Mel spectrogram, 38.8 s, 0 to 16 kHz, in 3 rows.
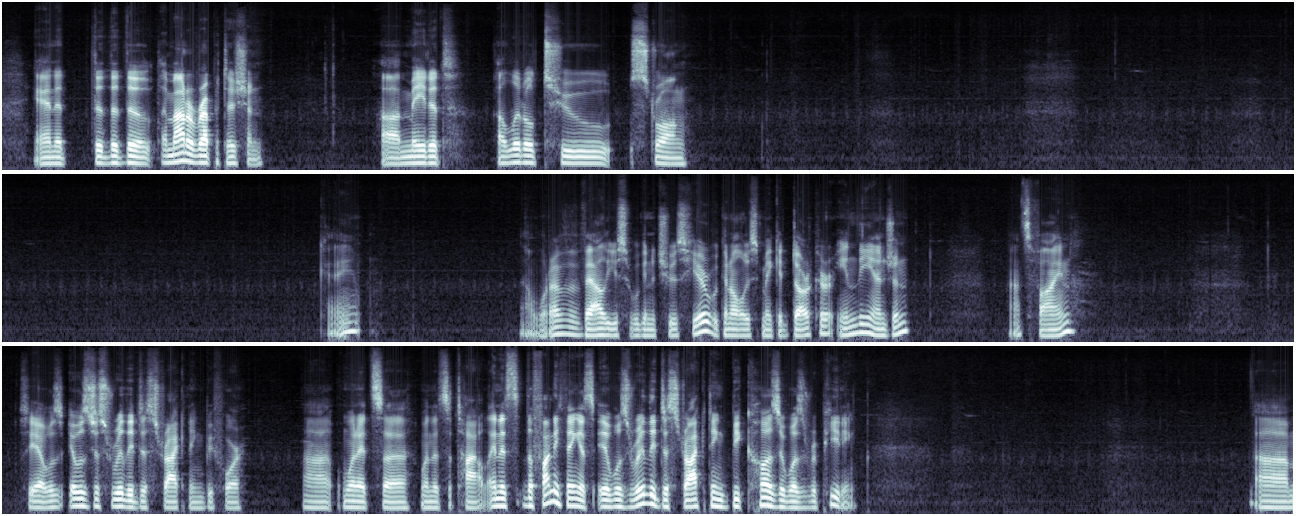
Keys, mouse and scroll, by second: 3.0-9.9 ctrl+drag, 3.0 ctrl+middle click, 3.3 ctrl+u, 11.6-27.2 drag, 37.1-38.7 drag.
